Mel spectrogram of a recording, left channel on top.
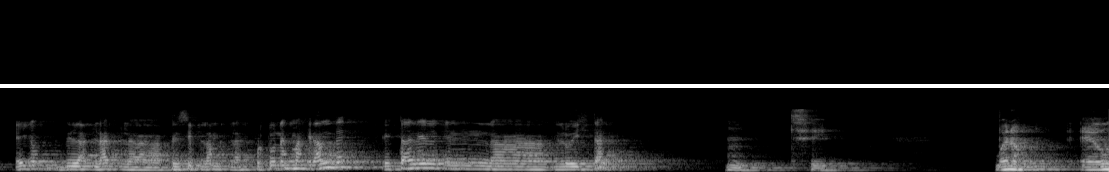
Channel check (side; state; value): left; silent; digital silence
